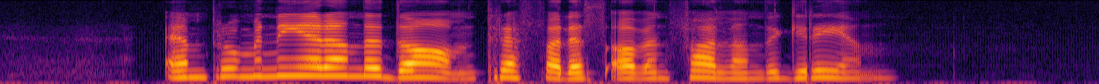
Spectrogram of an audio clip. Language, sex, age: Swedish, female, 23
